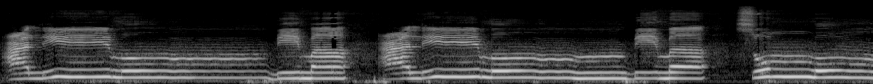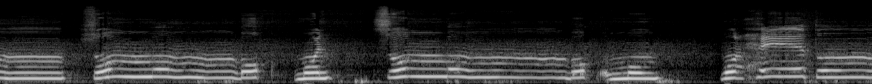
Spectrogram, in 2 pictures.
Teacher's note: menukarkan bunyi nun kepada mim berserta dengung. Okey, atau lebih mudah, kita bukan tutup mulut. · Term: ikhlab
